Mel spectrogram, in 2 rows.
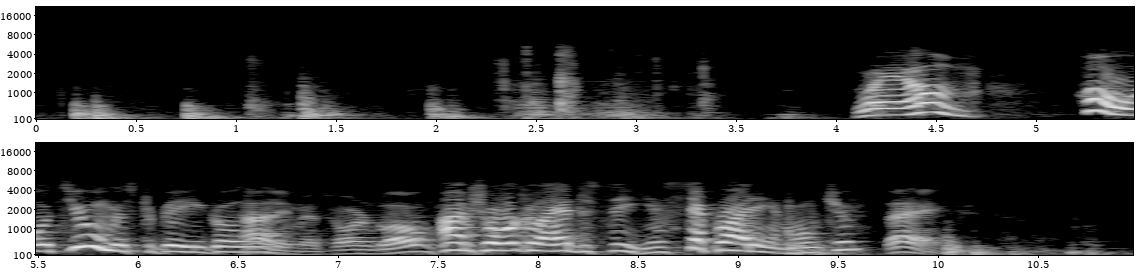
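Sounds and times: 
heavy dull knocks on a wooden door: 0.2s - 3.3s, 9.2s - 10.8s
speech: 4.1s - 10.2s.

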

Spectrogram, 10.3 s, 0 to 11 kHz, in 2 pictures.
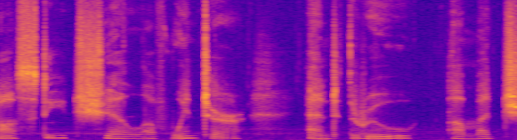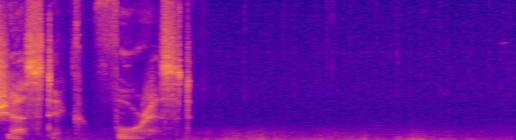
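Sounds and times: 
speech: 0.2s - 7.2s
heavy rain against the window of a train descending a mountain through a forest: 7.2s - 10.3s.

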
